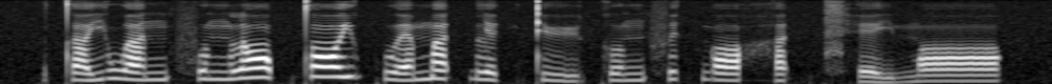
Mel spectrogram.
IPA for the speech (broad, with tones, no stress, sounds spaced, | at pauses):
t̪ ɐ˨˥ j w ɐ˨˧ n f ʊ˧ ŋ l ɔː˥ p̚ t̪ ɔː˥ j kʷ ɛː˨˥ m ɐ˨˥ t̚ l ɪ˨˥ k̚ t̪ yː˨˩ k ʊ˨˧ ŋ f ɪ˧ k̚ ɔː˨ h ɐ˧ t̚ t͡sʰ e˨˩ j m ɔː˨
